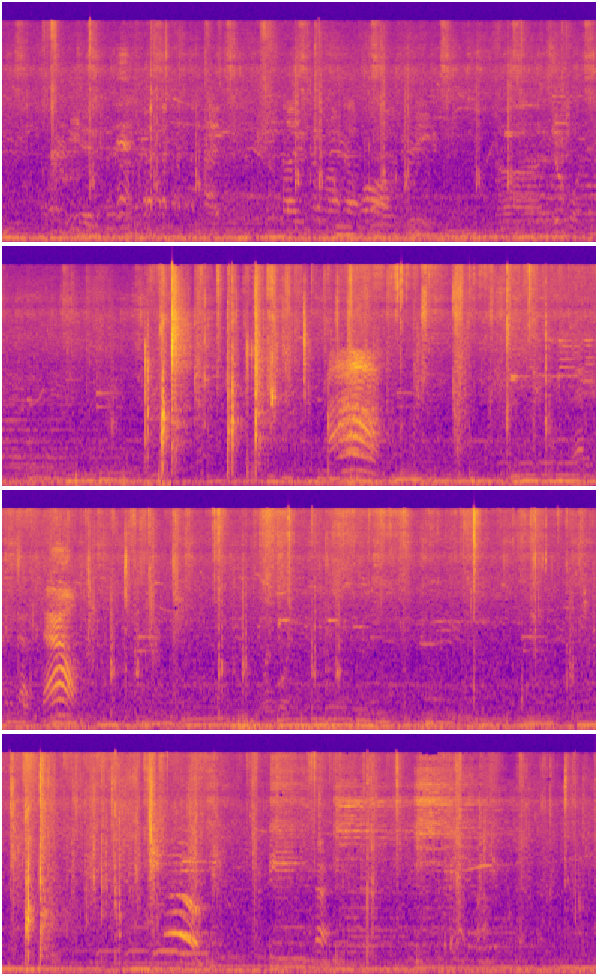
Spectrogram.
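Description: An outdoor one-wall racquetball rally: a racquetball smacks off racquets and the concrete wall in a few sharp cracks, a pair close together about a third of the way in and another about two-thirds in. Voices and music sit behind the hits.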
